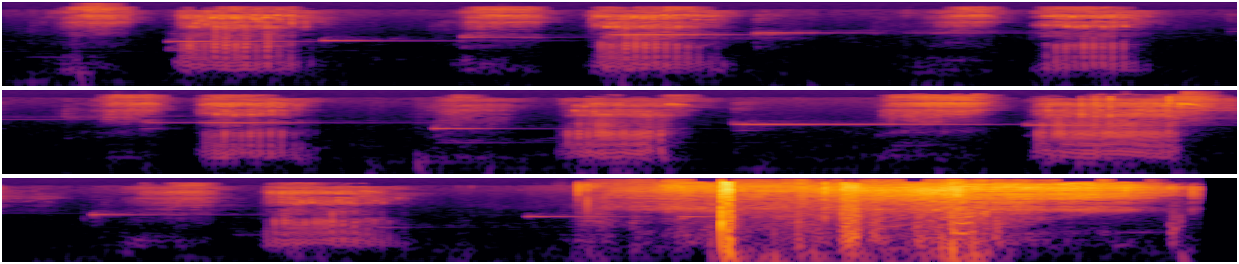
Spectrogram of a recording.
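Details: Dog snoring: rapid, rhythmic snuffling snores with faint whistling tones, ending in a loud burst of noise.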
